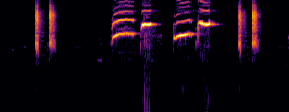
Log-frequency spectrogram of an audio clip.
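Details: Young female white-rumped shama singing to stimulate males: paired clicks, then four clear whistles alternating lower and higher, some rising, then two more clicks.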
